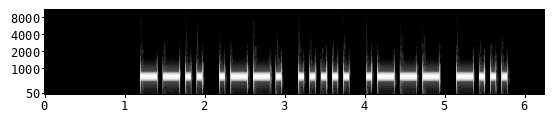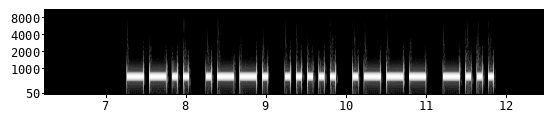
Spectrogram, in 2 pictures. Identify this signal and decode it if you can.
Morse code, heard as a keyed tone, about 17 wpm, 700 Hz. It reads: ZP5JB ZP5JB
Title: DXCC-100 Call Signs - 5 Characters - Repeated 2x - 17wpm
